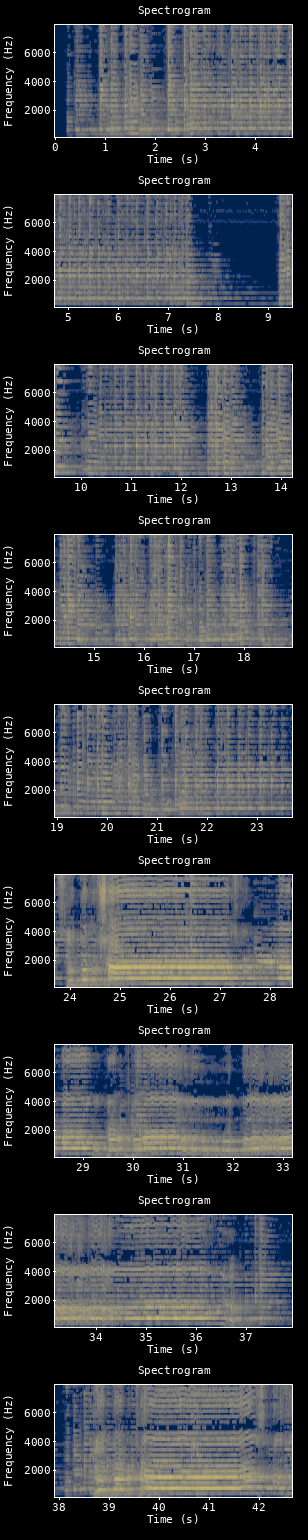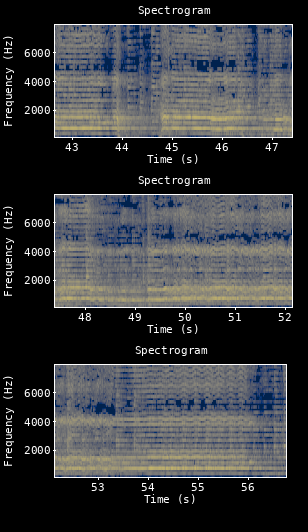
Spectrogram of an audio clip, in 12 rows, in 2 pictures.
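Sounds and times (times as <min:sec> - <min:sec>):
bayati kurd maqam melody: 0:00.2 - 0:56.7.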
